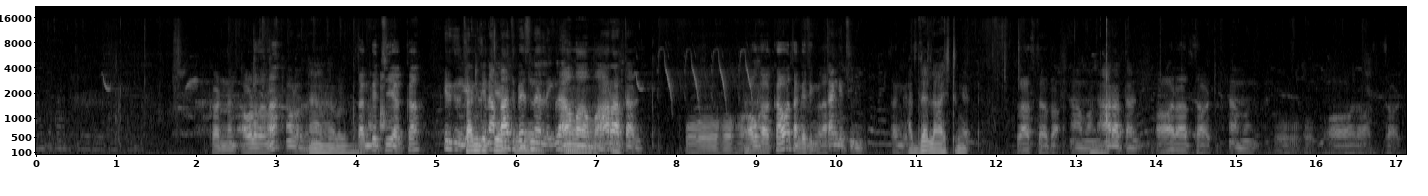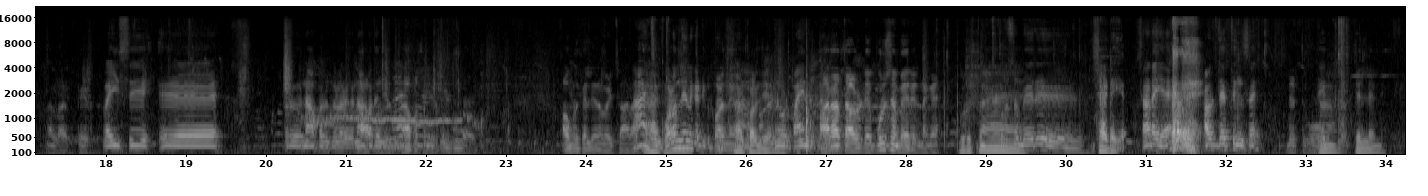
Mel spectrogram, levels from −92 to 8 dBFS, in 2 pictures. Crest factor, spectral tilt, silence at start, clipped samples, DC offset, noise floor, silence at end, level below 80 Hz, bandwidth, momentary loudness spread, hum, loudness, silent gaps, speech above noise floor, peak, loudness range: 30 dB; -5.5 dB/octave; 0.05 s; under 0.1%; under 0.1%; -66 dBFS; 0.25 s; -70 dBFS; 16 kHz; 22 LU; none; -38 LUFS; none; 29 dB; -8 dBFS; 13 LU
